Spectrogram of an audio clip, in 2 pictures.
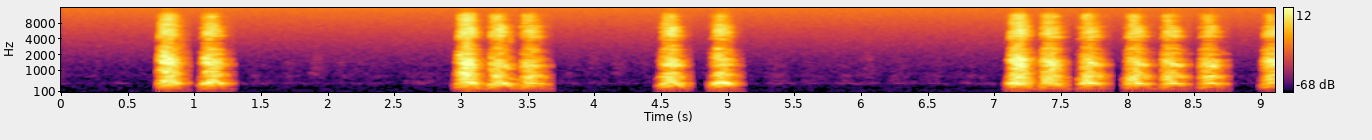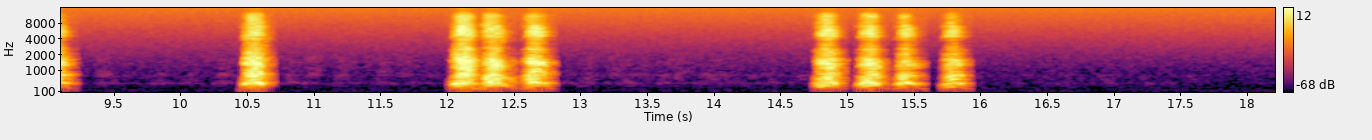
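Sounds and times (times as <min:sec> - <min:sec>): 
German Shepherd barking: 0:00.7 - 0:01.3, 0:03.0 - 0:03.7, 0:04.5 - 0:05.2, 0:07.1 - 0:09.3, 0:10.4 - 0:10.8, 0:12.0 - 0:12.9, 0:14.8 - 0:16.0.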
